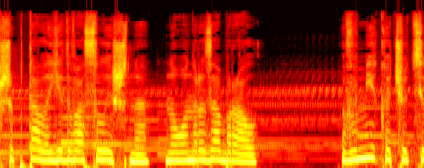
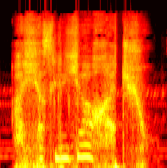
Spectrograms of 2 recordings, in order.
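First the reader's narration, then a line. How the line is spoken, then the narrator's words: Entranced whisper. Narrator (Russian): прошептала я, загипнотизированная его взглядом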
